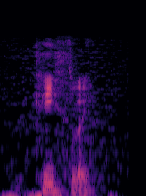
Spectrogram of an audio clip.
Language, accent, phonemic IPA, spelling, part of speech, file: English, UK, /ˈkiːθli/, Keighley, proper noun, En-uk-Keighley.ogg
- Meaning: 1. A town and civil parish with a town council in the Metropolitan Borough of Bradford, West Yorkshire, England (OS grid ref SE0641) 2. A habitational surname from Old English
